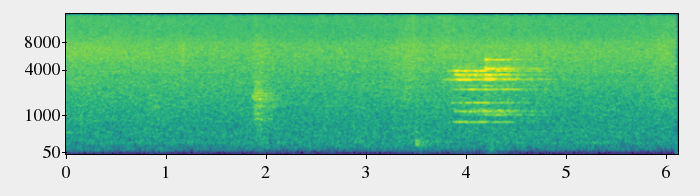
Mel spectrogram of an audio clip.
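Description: Steady low hiss of a quiet empty room, with a faint click a little after three seconds and a brief tone of several pitches held together for under a second about four seconds in.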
